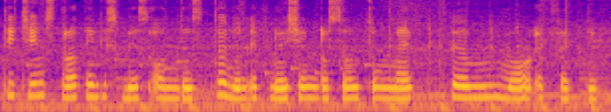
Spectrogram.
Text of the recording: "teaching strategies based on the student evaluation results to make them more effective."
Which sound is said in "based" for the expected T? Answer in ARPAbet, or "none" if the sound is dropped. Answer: none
